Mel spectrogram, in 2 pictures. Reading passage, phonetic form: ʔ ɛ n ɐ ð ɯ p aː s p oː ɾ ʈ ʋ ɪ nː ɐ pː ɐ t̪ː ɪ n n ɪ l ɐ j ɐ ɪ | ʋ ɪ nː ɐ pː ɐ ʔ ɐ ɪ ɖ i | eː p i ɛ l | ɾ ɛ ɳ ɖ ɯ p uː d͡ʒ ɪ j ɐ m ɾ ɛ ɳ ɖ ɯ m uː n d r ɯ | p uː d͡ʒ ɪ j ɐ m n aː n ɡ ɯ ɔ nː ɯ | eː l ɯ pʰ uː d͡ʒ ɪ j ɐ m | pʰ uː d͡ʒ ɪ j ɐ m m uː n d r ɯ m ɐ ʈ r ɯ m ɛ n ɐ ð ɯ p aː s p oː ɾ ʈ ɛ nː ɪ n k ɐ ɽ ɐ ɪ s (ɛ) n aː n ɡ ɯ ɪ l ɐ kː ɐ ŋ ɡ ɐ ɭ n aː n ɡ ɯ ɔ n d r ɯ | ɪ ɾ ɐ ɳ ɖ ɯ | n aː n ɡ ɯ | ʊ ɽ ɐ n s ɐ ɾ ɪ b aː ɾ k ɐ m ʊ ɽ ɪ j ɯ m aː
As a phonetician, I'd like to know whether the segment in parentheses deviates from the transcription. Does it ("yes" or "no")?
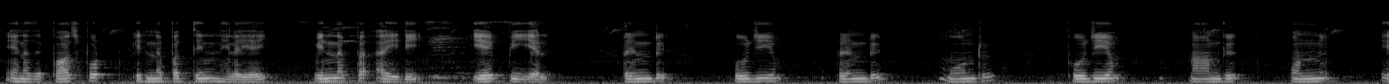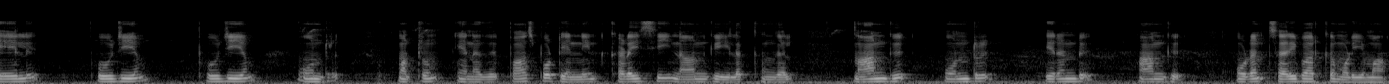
yes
